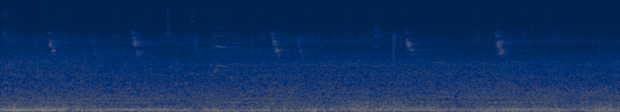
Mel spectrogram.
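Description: Small birds chirping in short, high, falling calls, about one or two a second, over a steady low rumble of city traffic.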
